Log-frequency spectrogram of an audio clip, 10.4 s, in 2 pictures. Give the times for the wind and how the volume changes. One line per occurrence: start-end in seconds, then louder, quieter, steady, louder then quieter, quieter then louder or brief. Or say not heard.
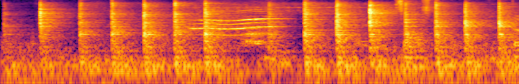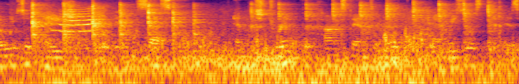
0.0-10.3 louder.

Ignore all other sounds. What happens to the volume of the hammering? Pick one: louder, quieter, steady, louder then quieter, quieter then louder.
quieter.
